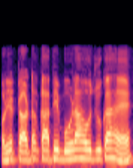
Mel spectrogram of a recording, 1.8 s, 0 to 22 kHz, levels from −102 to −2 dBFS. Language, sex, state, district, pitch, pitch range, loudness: Hindi, male, Jharkhand, Garhwa, 165 Hz, 155-175 Hz, -12 LUFS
